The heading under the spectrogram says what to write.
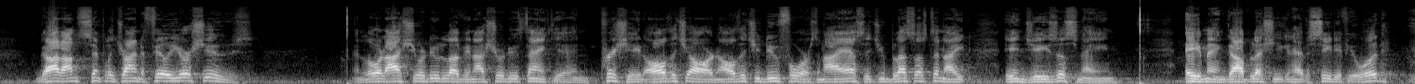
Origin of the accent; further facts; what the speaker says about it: New Jersey, United States; also born or lived in Philadelphia; Look, I'm from the communist state of, I was born in Philadelphia, communist state of New Jersey.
